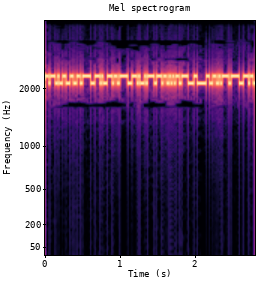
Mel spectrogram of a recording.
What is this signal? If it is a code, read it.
RTTY, about 45.45 baud. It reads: WITH THE SOVIET
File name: fsk170 / usnavy5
